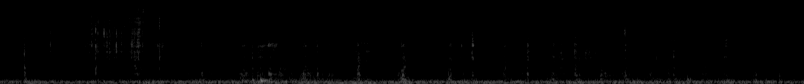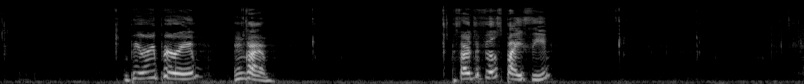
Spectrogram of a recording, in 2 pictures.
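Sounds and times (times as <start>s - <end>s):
person chewing a burger: 0.0s - 9.3s, 10.1s - 12.6s, 13.6s - 16.0s
low steady hum: 0.0s - 16.0s.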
